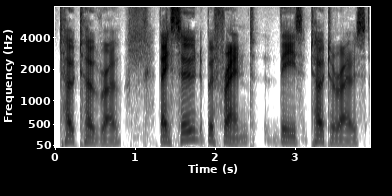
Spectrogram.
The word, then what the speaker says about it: Totoro: is inhabited by magical creatures called totoros pronounced tooro they soon befriend these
